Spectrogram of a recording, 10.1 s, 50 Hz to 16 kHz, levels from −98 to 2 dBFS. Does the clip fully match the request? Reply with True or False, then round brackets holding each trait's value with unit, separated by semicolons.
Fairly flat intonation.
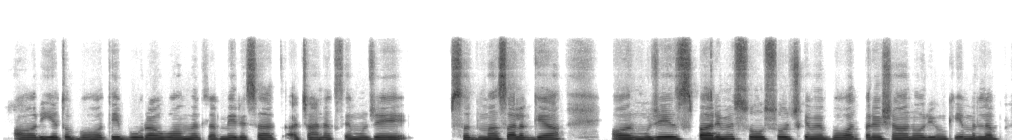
True (1.1 semitones)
